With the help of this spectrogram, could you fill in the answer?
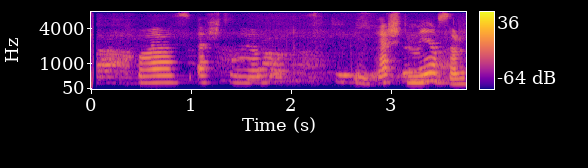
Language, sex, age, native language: Icelandic, male, 10, Icelandic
